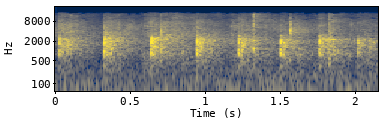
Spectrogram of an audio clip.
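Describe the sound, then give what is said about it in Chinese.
An audience at a Christmas Eve church service claps in unison, faint, sharp claps falling on a steady, even beat of roughly three per second throughout. “同意的拍手，把荣耀归给主。”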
